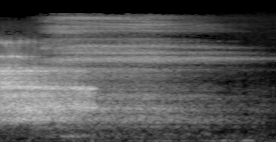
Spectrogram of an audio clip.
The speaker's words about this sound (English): if you want to just close your eyes and take a nice deep inhale, and a nice full exhale.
